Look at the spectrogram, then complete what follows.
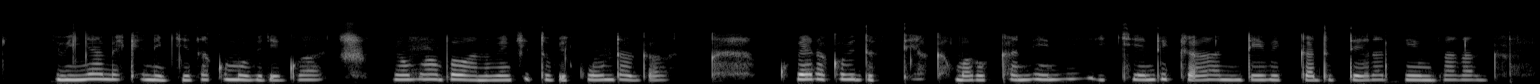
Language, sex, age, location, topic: Kinyarwanda, female, 18-24, Musanze, agriculture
